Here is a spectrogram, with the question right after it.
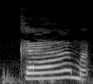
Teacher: mimati bertemu kaf izhar syafawi tak boleh dengung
